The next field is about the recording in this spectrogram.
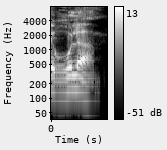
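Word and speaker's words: غلام: Al-ghulam بضم الغين, which mean you say ghulam.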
